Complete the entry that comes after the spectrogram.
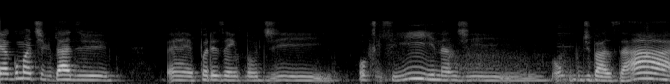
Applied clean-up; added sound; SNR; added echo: neural separator model SepFormer DNS4.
